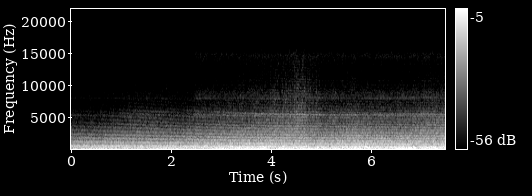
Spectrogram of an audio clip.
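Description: A flying machine hums steadily and grows louder as it draws near.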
